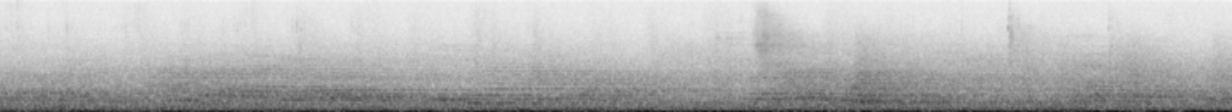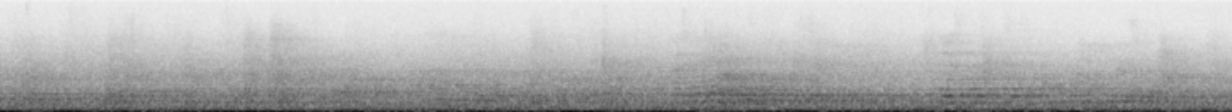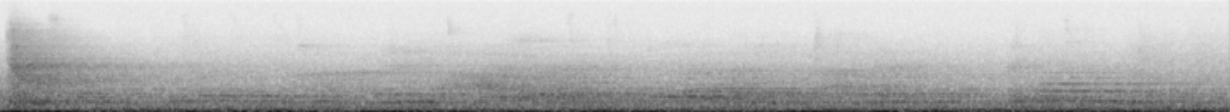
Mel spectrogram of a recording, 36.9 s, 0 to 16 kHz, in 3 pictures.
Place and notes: Prol, C. Calz. de los Heroes, La Martinica, León, Gto., Mexico - Museo de Arte e Historia de Guanajuato, sala Luis García Guerrero.
An everyday day in the Luis García Guerrero room, of the Museum of Art and History of Guanajuato. People are heard walking past the current exhibit and commenting on it. Also one of the guides gives information to a group of visitors.
I made this recording on june 3rd, 2022, at 1:27 p.m.
I used a Tascam DR-05X with its built-in microphones and a Tascam WS-11 windshield.
Original Recording:
Type: Stereo
Un día cotidiano en la sala Luis García Guerrero, del Museo de Arte e Historia de Guanajuato. Se escucha la gente pasando por la exposición actual y comentando al respecto. También a uno de los guías dando información a un grupo de visitantes.
Esta grabación la hice el 3 de junio de 2022 a las 13:27 horas.
Guanajuato, México, 3 June 2022, 13:27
